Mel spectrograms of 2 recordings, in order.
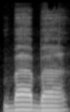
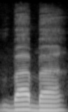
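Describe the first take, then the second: The two takes are said the same way.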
